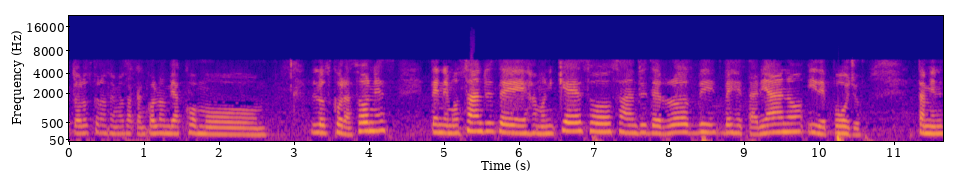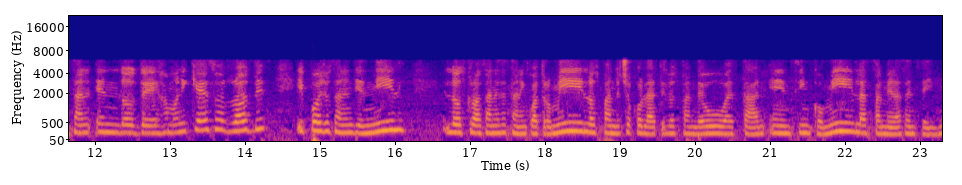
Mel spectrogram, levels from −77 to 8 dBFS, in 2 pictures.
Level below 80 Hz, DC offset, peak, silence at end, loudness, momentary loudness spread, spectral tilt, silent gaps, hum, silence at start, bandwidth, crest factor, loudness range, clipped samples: -34 dBFS; under 0.1%; 0 dBFS; 0 s; -16 LUFS; 10 LU; -5 dB/octave; none; none; 0 s; 6.4 kHz; 16 dB; 3 LU; under 0.1%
